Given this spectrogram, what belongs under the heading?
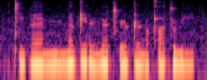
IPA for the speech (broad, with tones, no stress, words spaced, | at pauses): tʼi˨pæː˨ mːʉ˨n̪æ˦ʈe˦ ɾøː˨n̪œ˦t͡sʼøː˧ ʈœː˨ɳu˧qʼæ˧tʼu˦ ɳi˧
